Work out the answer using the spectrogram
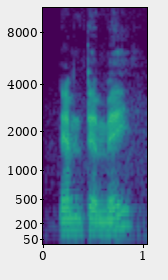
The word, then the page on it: nemtemei: Aneityum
